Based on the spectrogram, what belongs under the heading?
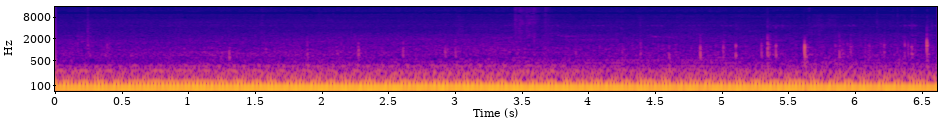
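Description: Bugatti Chiron's quad-turbocharged W16 engine running steadily at low revs as the car creeps along at walking pace, heard from right beside it: a deep, even rumble. A few light clicks come near the end.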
